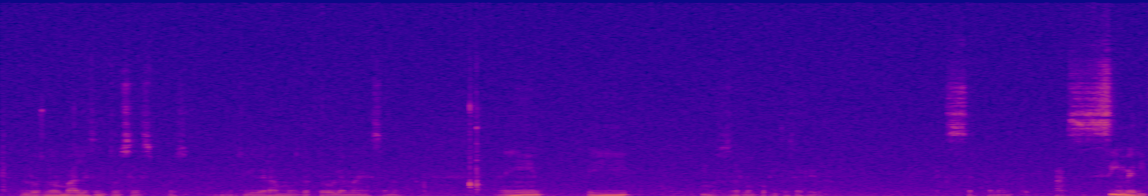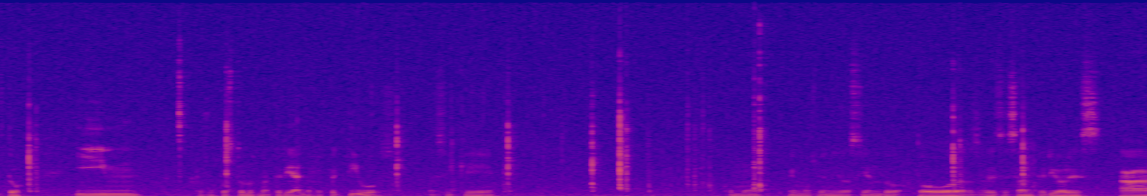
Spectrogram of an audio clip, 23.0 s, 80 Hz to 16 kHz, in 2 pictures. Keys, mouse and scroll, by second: 2.9 right click, 3.2 middle click, 4.4 KP_3, 7.1-10.8 right drag, 11.5 Tab, 12.1 middle click, 13.5 shift+middle click, 14.8 right click, 15.9 shift+right click, 16.5 shift+right click, 17.4 ctrl+shift+l, 18.1 ctrl+Down, 18.7 ctrl+Return, 19.8-20.2 scroll down 2, 20.4 scroll down 2, 20.7 Tab, 21.4 Tab, 21.8-22.2 scroll down 1, 22.3 click.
